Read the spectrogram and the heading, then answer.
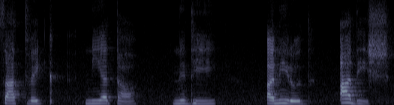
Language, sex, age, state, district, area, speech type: Kannada, female, 18-30, Karnataka, Shimoga, rural, spontaneous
